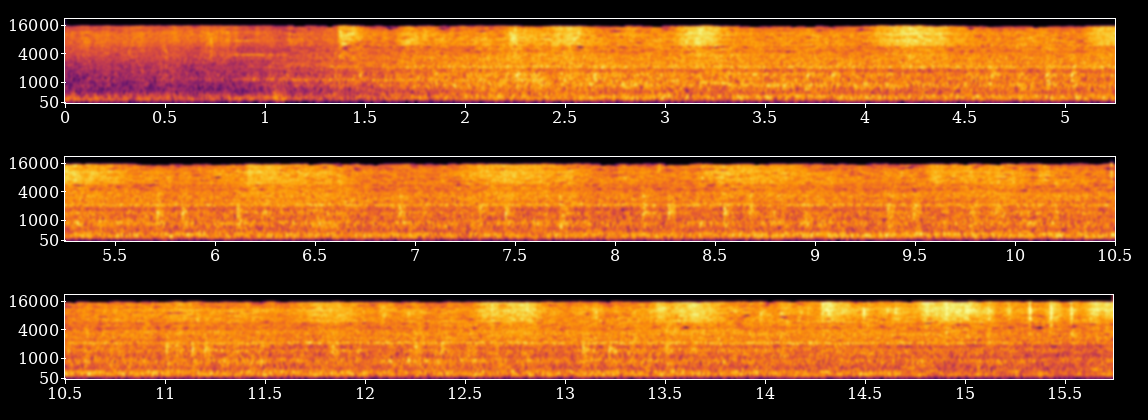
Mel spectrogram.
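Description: Passenger train passing over a railway bridge: a steady rumble of wheels on rails with repeated clacks over the rail joints, swelling in about a second and a half in and continuing loud.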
